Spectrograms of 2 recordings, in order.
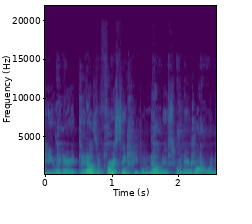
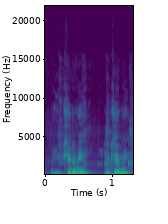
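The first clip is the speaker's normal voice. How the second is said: incredulous; 10 semitones higher, much faster than usual. Real, not acted. Indignant fan rant.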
